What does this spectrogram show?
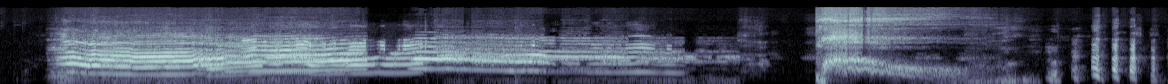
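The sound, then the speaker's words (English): An eerie, otherworldly sci-fi sound effect: a loud, wavering wail that bends in pitch for about five seconds, then a sudden burst that sweeps downward, ending in a quick run of pulsing chirps. “Like anytime they had like an alien ghost thing, that's what that sounded like.”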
